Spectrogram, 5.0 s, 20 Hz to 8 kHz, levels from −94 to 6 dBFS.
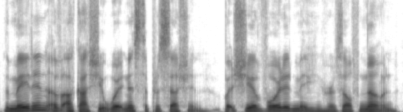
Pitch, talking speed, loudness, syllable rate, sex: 120 Hz, 155 wpm, -18 LUFS, 5.1 syllables/s, male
